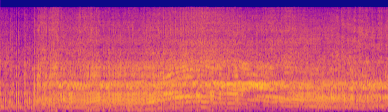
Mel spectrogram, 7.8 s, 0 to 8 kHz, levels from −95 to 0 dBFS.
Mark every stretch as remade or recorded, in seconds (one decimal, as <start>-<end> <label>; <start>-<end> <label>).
0.0-1.4 remade; 1.4-2.0 recorded; 2.0-7.8 remade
